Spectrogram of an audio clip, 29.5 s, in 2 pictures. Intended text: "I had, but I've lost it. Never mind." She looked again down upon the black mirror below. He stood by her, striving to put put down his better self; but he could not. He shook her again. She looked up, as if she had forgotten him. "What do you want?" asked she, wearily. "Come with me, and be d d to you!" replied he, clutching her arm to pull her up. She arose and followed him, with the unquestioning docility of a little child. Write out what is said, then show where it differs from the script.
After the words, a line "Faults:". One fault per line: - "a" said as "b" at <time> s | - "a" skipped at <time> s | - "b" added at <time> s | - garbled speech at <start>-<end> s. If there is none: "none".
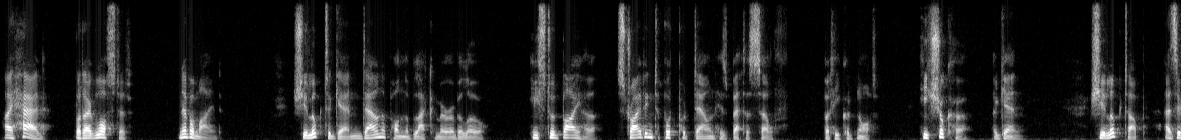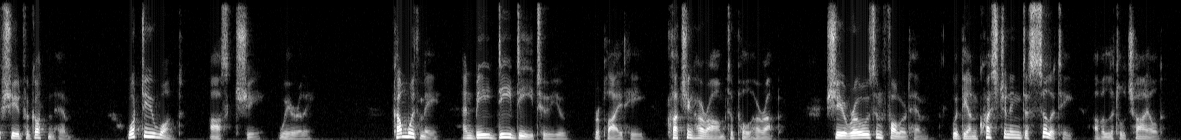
"I had, but I've lost it. Never mind." She looked again down upon the black mirror below. He stood by her, striving to put put down his better self; but he could not. He shook her again. She looked up, as if she had forgotten him. "What do you want?" asked she, wearily. "Come with me, and be d d to you!" replied he, clutching her arm to pull her up. She arose and followed him, with the unquestioning docility of a little child.
Faults:
none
